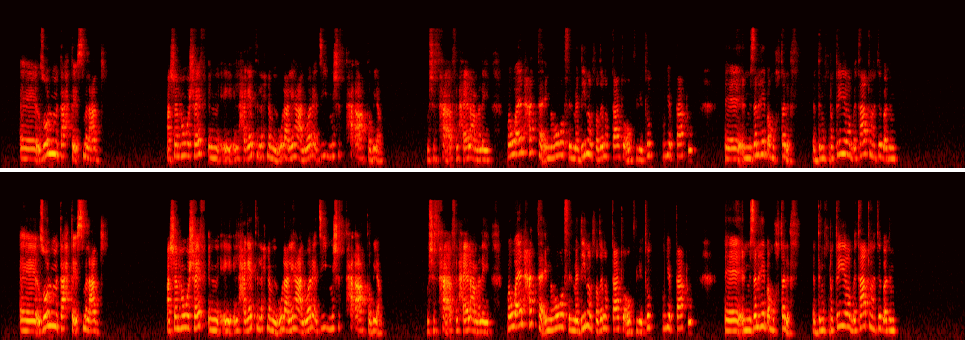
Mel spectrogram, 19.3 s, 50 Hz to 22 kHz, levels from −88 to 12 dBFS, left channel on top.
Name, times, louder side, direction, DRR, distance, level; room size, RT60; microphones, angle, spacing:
voice 1, 0.4-2.1 3.3-7.7 8.5-14.2 14.5-15.9 16.3-17.9, right 5 dB, 90° right, 0.6 m, -30 dB
3.1 x 2.2 x 2.5 m
head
